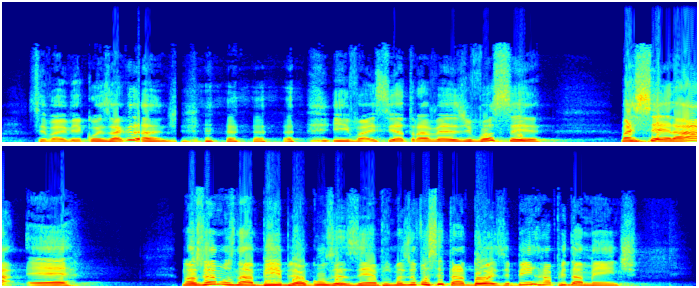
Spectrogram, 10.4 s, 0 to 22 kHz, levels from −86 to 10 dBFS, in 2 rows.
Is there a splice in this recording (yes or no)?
no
